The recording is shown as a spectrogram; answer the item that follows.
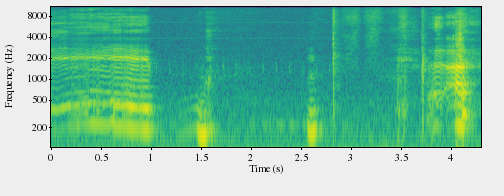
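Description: A man's wordless vocal cry, held for about a second with a wavering pitch, followed by a few scattered short clicks and small vocal sounds.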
